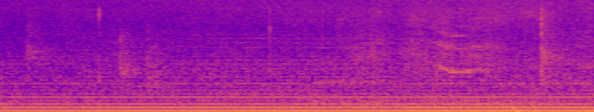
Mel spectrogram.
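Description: Steady low electrical hum with even background noise, no other event standing out.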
